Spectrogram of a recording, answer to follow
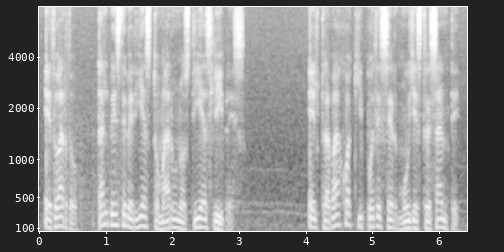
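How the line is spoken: Plain. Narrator (Spanish): me dijo

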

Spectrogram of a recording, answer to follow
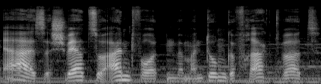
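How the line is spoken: Plain. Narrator (German): sagte die Frau

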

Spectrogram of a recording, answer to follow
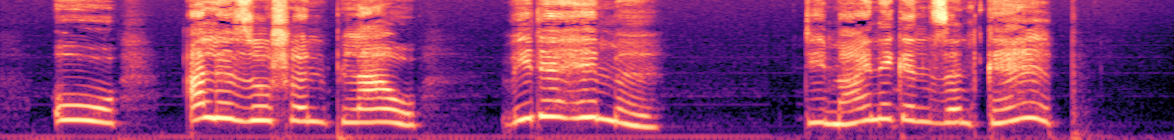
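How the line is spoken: Shouting. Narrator (German): schrie

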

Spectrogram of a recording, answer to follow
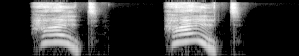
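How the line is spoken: Horrified scream. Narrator (German): schrie Harald entsetzt

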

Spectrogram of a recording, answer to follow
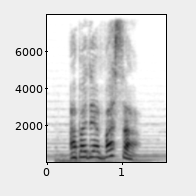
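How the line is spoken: Weak young boy calling out. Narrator (German): rief der jüngste von den drei Jungen, der Heinrich aus dem Feldhofe, ein schwächlicher, blasser Junge

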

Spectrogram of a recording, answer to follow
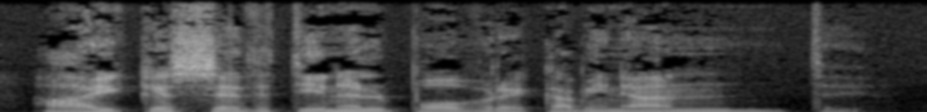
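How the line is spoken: Sad, tired, low voice. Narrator (Spanish): tenías tristes los ojos y con fatigada voz me dijiste bajo

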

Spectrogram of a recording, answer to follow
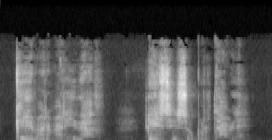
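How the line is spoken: Low embarrassed murmur. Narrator (Spanish): la señorita Criswell, que enrojeció y murmuró en voz baja

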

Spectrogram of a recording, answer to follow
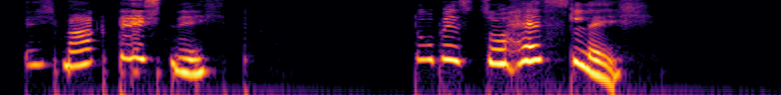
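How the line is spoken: Calling out. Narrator (German): rief

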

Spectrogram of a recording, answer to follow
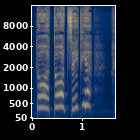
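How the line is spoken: Calling out. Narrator (German): rief Balte

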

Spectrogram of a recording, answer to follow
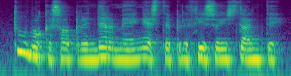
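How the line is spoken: Muttered through teeth. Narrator (Spanish): murmuró entre dientes

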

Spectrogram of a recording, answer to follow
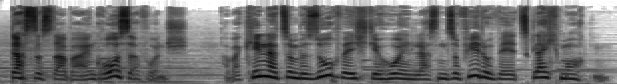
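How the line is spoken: Father laughing. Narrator (German): lachte der Vater

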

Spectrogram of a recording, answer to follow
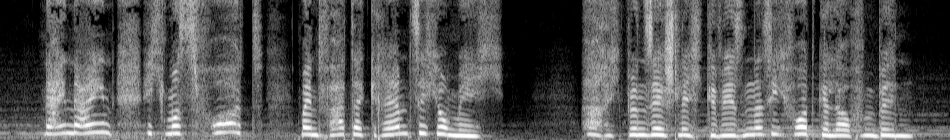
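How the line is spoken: Called out. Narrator (German): sie rief

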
